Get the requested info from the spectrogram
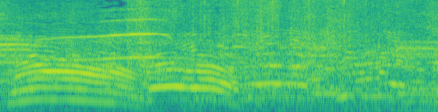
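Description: Red-carpet photographers shouting a name over and over, several voices overlapping, each call rising and then falling in pitch, over crowd chatter.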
